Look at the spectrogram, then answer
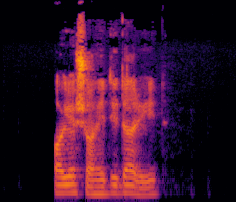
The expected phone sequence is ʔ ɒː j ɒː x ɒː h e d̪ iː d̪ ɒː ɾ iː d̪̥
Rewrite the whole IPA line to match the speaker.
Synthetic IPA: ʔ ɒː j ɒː ʃ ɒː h e d̪ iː d̪ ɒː ɾ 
